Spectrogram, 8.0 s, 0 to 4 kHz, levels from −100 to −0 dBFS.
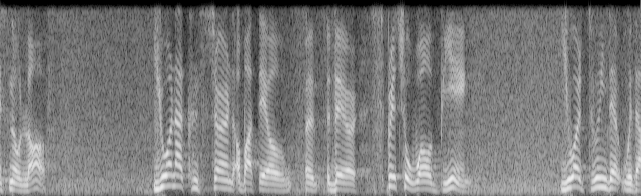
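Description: Throughout the speech, the input gain is likely set far too high, so a fast limiter or compressor clamps down on every loud syllable and releases in the pauses. This gain pumping swings the level by around 20 dB, while the room noise sits about 34 dB below the speech. Loud and quiet passages sit squashed together, heard through a narrowband call path with nothing above 4 kHz.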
